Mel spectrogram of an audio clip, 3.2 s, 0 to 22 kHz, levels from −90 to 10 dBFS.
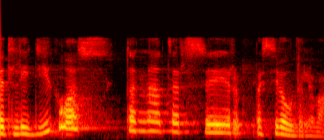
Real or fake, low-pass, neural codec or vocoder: fake; 7.2 kHz; vocoder, 44.1 kHz, 128 mel bands, Pupu-Vocoder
